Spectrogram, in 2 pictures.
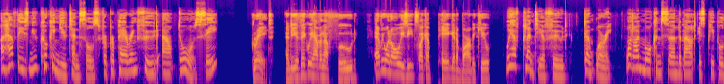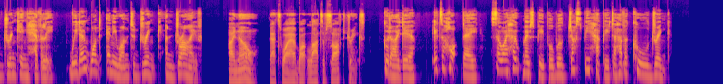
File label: Greengrocer Dialogue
